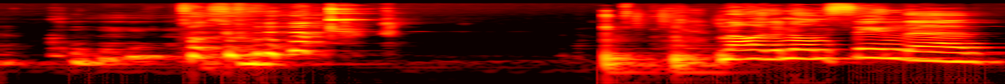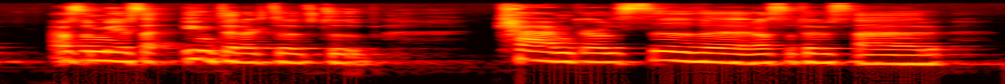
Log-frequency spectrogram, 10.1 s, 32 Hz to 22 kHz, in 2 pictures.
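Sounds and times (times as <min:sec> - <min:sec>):
speech: 0:01.1 - 0:01.8, 0:03.6 - 0:09.9
glasses clinking in a toast: 0:01.5 - 0:02.1.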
